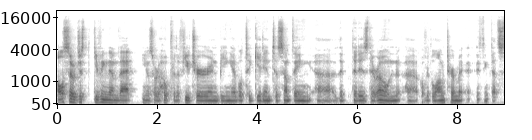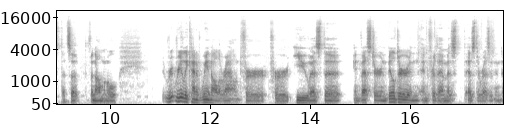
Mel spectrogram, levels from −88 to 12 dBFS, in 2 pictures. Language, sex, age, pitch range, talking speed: English, male, 30-49, 95-115 Hz, 200 wpm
